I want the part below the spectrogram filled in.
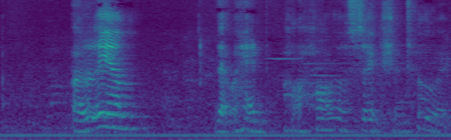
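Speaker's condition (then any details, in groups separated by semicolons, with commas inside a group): Parkinson's; onset many years earlier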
